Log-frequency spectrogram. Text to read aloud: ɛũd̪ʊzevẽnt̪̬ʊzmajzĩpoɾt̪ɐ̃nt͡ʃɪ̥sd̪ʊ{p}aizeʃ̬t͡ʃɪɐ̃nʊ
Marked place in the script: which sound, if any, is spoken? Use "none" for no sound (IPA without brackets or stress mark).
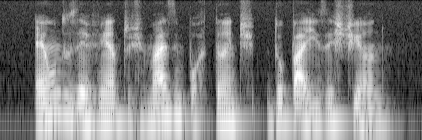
p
